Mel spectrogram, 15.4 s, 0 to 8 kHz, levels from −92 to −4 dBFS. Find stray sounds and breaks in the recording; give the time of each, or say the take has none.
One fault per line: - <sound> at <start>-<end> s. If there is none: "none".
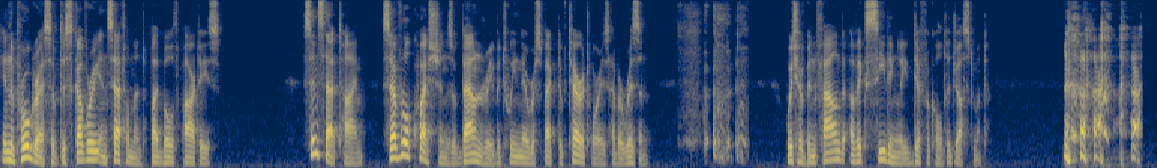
- cough at 9.0-10.0 s
- laugh at 14.2-15.2 s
